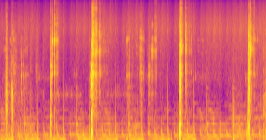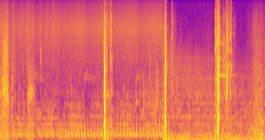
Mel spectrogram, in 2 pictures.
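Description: Steel blade of a folding tactical shovel chopping into a wet stick of wood: about seven sharp strikes at irregular intervals, over background music.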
